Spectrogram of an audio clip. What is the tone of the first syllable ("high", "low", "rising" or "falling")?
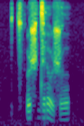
high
